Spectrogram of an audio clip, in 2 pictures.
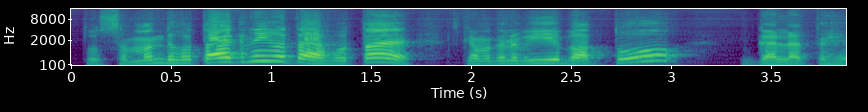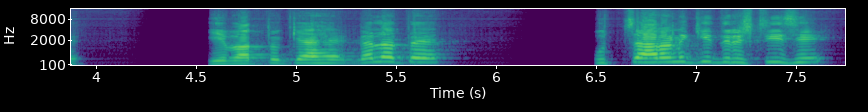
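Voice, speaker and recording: A man with a high, smooth voice teaches an exam-prep grammar lesson. He keeps repeating key points and firing rhetorical questions at his students. He has them chant rules aloud along with him.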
